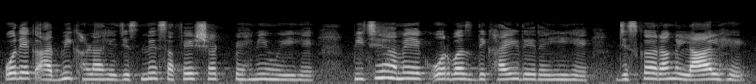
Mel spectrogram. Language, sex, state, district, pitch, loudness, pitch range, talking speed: Hindi, female, Punjab, Kapurthala, 240 Hz, -16 LUFS, 225-255 Hz, 190 wpm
